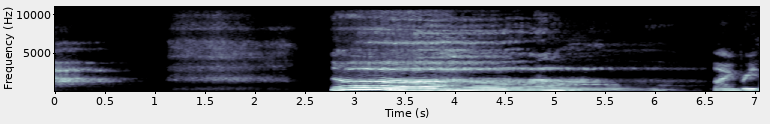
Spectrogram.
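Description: A woman takes heavy, strained breaths in and out, first short and hoarse, then one long, drawn-out inhalation with a voiced, wheezing edge, close and loud.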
